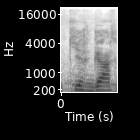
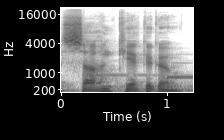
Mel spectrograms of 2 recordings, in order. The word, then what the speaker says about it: Søren Kierkegaard: No Brasil a gente fala Kierkegaard, mas com certeza a pronúncia está errada. De fato, uma pronúncia mais próxima seria Søren Kierkegaard.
